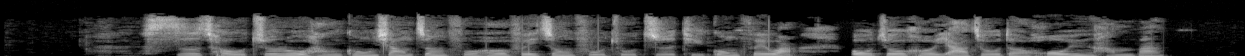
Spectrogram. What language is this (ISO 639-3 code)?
zho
